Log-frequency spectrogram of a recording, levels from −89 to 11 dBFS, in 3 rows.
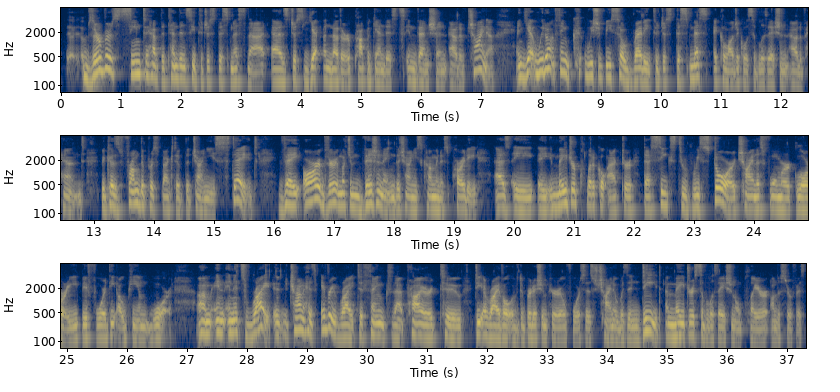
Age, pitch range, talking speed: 30-49, 120-165 Hz, 165 wpm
